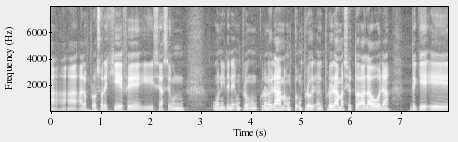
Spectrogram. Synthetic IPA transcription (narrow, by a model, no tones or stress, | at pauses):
aa̰lospɾofeso̞ɾesxefeiseaseun | unit̪eneʔumpɾouŋkɾonoɣɾamaumpumpɾoɣpɾoɣɾamasje̞ɾt̪oalao̞ɾa | ðekeʔe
